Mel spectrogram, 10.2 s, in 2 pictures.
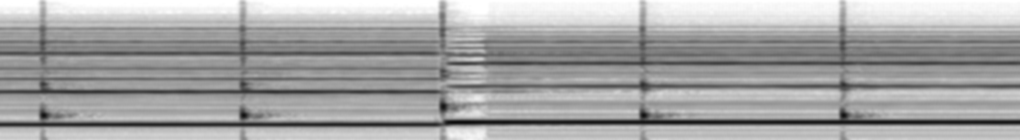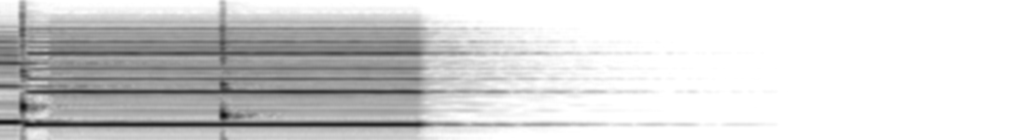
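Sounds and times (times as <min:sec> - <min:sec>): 
clarinet melody: 0:00.0 - 0:07.9.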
